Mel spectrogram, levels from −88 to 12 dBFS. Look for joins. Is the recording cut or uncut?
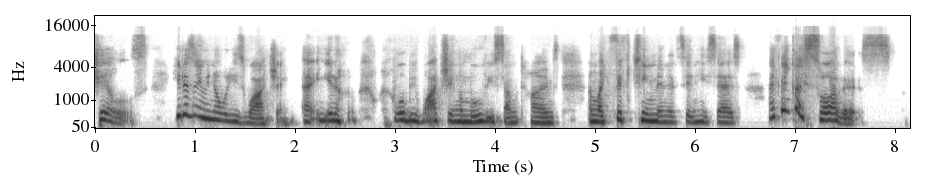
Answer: uncut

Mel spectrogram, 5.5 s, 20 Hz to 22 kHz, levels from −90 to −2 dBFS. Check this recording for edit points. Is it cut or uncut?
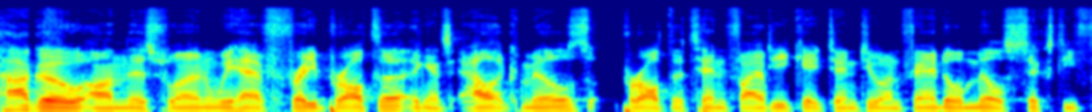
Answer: cut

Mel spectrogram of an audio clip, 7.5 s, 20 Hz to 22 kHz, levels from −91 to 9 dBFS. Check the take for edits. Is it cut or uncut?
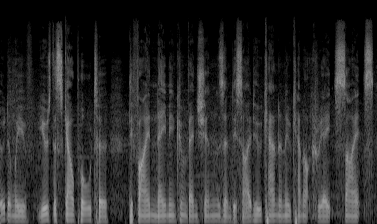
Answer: uncut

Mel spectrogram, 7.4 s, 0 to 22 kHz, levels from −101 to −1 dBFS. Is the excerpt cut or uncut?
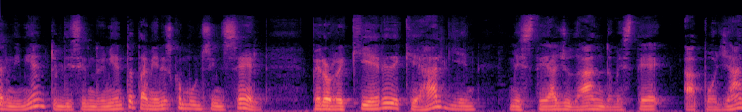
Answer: uncut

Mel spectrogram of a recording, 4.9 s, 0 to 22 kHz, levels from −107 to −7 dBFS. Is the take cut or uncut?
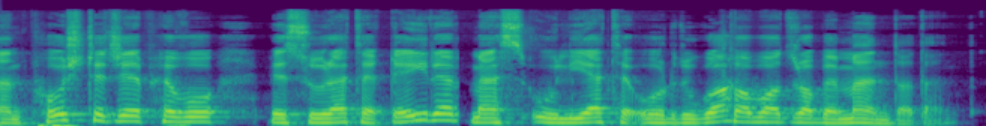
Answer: cut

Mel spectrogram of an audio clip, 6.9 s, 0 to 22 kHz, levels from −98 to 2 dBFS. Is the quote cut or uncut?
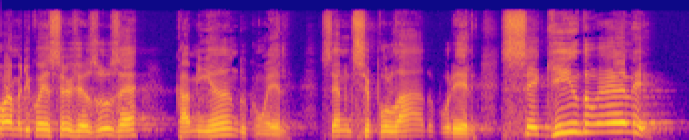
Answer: uncut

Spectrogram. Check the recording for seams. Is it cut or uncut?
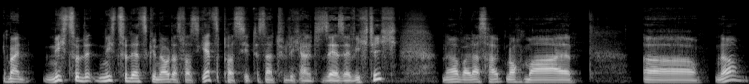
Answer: uncut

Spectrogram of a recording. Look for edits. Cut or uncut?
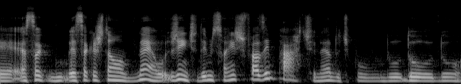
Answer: uncut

